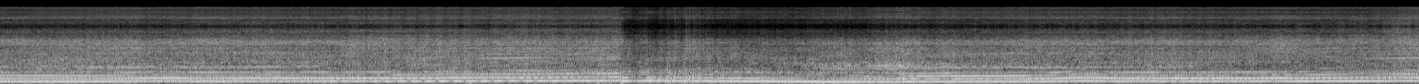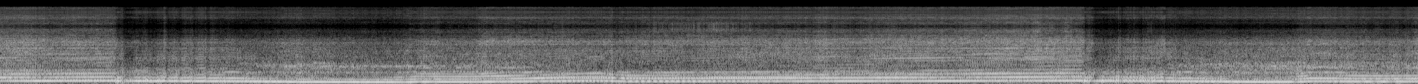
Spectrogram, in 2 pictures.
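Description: Mini stock race car's engine heard from inside the cabin, running hard at high revs. Its pitch sags and then climbs back up about every ten seconds as the car lifts through the turns and accelerates out again, with a sharp break in the sound at the start of each dip.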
